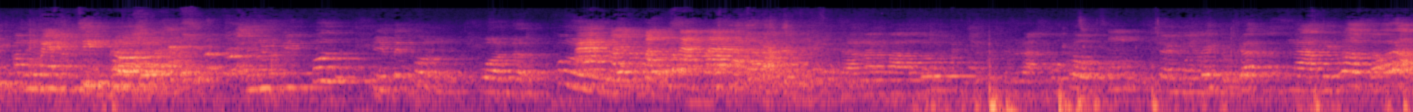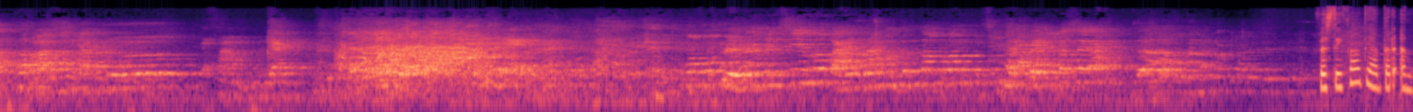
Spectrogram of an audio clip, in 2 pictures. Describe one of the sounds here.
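A young man speaks loudly on a stage.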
